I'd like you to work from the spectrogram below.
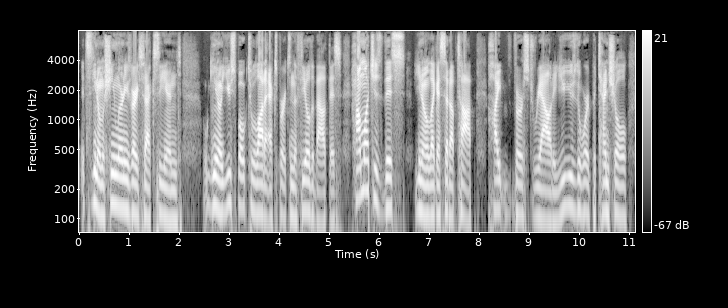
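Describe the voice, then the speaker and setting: A man's voice: mid-range voice, normal speed, fairly bright tone, dry recording. A man hosting a podcast in a conversational style, introducing topics and putting questions to his co-host. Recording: dry, dull lo-fi audio.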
